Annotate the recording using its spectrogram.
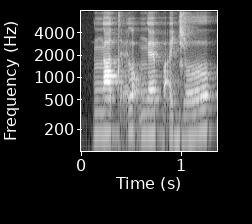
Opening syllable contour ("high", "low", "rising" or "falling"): rising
